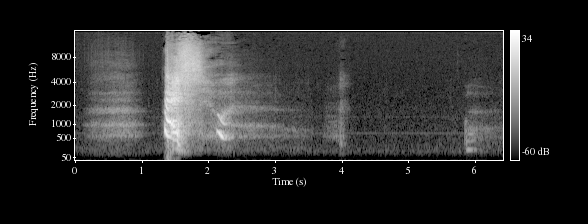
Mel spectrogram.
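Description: A soft indrawn breath, then one loud, explosive sneeze with a trailing vocal tail: a forceful sneeze.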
